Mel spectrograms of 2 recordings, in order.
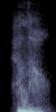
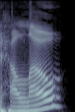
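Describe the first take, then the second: First: Hello dropped low, in an altered voice. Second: Said in the usual way. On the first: Shown as a demonstration. Podcast host showing his greeting, hello said low. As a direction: say hello deep down, like a greeting at a dark door.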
